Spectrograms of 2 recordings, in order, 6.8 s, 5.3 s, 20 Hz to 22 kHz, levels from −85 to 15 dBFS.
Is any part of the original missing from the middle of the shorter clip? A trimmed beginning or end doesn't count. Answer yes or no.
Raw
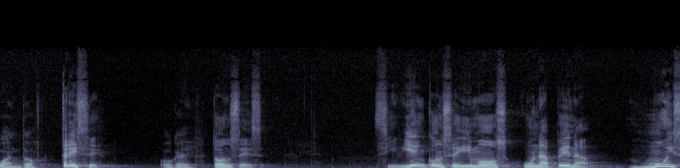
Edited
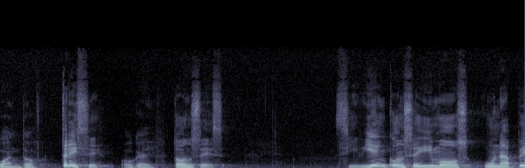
yes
